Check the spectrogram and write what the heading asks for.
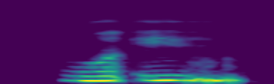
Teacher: ذال بغیر سٹی کے پڑھا جائے گا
